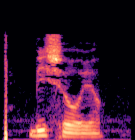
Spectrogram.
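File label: "bisolo", Veneto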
